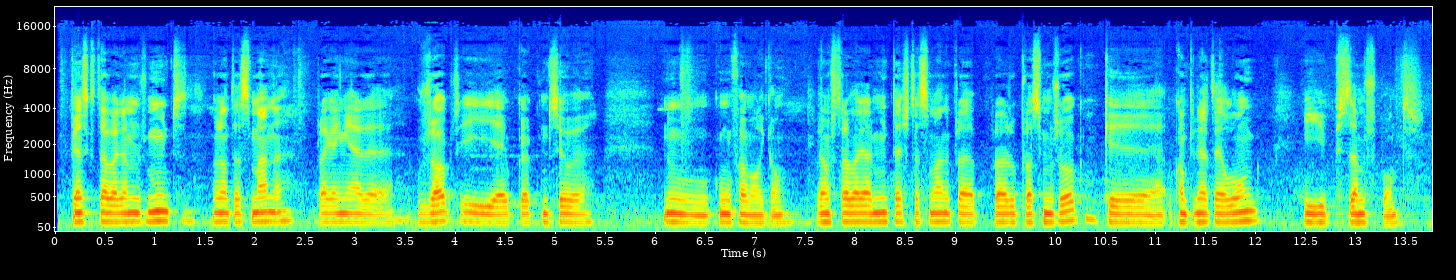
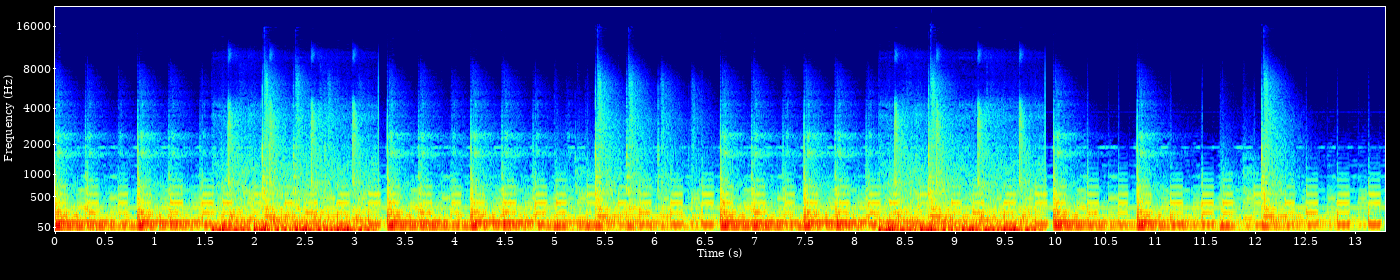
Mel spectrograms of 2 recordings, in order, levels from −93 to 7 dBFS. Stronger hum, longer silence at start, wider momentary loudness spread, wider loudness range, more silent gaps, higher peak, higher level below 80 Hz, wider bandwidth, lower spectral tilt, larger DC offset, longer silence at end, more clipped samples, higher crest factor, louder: neither; about the same, 0.05 s vs 0 s; about the same, 9 LU vs 7 LU; about the same, 2 LU vs 1 LU; neither; about the same, 0 dBFS vs 0 dBFS; second, -46 dBFS vs -16 dBFS; first, 17.5 kHz vs 6.4 kHz; second, -5 dB/octave vs -9.5 dB/octave; neither; about the same, 0 s vs 0 s; neither; about the same, 18 dB vs 14 dB; about the same, -19 LUFS vs -17 LUFS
